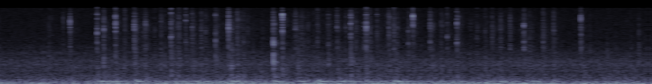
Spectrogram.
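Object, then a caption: Laptop keyboard, plastic keys in aluminium body. Both hands type fast with their fingertips on a silver aluminium laptop's black plastic keys. A quick, uneven stream of light, bright clicks and taps rises over a steady low hum, each tap short and dry with no ring.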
